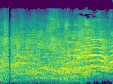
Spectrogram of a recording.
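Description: Many voices talking at once: chatter from people at the ground, with a brief break in the sound about a fifth of a second in.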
